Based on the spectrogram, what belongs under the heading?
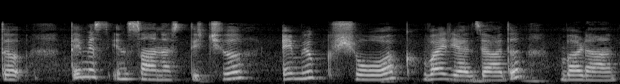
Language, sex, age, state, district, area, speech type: Kashmiri, female, 45-60, Jammu and Kashmir, Ganderbal, urban, spontaneous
